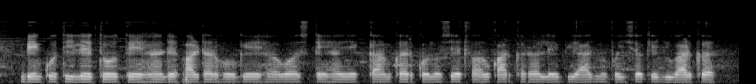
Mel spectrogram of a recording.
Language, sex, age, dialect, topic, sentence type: Chhattisgarhi, male, 18-24, Western/Budati/Khatahi, banking, statement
